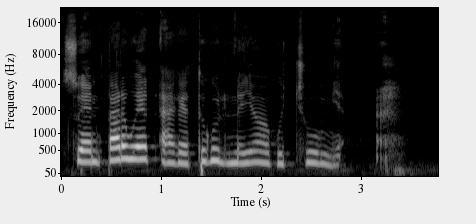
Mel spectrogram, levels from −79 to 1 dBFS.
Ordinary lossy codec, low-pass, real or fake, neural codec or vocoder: none; none; real; none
